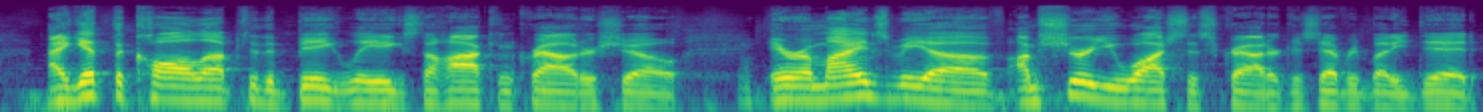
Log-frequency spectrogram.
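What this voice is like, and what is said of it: Slightly hoarse, strained voice. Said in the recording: “I'm losing my voice a little bit, though... I don't have my full voice”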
